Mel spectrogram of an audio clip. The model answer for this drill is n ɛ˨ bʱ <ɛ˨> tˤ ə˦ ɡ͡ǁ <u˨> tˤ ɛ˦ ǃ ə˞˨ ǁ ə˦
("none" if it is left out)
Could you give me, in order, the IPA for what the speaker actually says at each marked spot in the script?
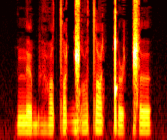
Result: ɛ˨, u˦

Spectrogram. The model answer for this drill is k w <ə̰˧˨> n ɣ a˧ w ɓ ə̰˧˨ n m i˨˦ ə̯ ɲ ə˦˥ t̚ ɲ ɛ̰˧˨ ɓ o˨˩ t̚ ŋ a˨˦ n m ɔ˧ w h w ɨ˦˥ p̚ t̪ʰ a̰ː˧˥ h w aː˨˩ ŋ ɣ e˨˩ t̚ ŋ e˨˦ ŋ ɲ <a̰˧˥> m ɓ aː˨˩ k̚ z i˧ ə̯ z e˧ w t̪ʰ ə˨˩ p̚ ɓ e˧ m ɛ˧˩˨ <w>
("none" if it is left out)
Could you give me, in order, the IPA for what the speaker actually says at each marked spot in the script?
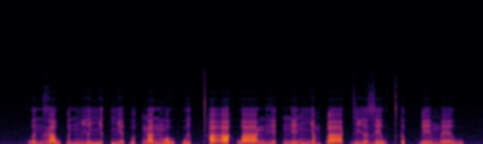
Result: ə̰˧˨, a̰˧˨, w

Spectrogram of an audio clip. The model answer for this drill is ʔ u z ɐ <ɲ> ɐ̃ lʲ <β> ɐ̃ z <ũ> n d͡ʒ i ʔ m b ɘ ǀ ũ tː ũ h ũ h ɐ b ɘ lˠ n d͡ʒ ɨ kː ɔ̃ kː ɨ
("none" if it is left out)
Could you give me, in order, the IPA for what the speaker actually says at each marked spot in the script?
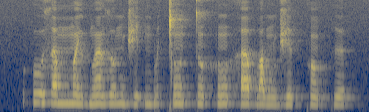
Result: mː, b, u

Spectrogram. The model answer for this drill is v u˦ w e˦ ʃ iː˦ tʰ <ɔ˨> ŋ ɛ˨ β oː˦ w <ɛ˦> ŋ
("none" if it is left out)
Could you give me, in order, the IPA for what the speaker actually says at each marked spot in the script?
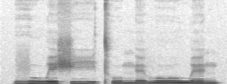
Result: o˨, ɛ˦

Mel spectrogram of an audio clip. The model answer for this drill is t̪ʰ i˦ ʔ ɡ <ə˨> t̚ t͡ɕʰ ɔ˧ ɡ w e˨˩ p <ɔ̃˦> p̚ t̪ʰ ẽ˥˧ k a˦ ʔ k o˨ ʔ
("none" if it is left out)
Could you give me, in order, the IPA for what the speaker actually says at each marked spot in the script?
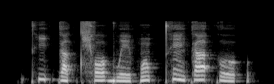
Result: a˨, ɔ̃˦

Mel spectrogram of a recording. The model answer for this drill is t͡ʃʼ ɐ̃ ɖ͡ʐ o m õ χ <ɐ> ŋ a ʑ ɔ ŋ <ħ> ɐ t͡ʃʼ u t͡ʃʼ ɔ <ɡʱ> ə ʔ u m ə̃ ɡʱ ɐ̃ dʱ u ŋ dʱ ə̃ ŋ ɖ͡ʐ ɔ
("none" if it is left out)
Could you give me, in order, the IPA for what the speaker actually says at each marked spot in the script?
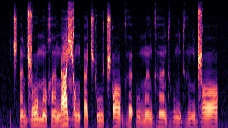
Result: ɐ̃, ʔ, ɡʱ

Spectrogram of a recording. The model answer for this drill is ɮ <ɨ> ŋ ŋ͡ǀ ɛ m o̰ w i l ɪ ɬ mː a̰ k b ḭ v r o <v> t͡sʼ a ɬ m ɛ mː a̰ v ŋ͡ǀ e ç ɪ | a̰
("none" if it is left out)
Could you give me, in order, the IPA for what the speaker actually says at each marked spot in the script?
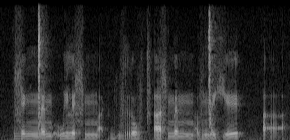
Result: e, v

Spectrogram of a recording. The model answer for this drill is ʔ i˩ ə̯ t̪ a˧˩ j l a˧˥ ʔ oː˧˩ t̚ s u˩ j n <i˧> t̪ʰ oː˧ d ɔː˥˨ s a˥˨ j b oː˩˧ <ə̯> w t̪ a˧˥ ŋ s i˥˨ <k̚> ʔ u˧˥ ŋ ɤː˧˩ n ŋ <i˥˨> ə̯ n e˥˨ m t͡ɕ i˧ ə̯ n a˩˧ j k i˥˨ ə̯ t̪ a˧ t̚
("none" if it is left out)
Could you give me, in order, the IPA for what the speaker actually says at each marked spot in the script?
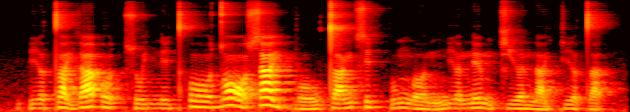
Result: i˩, none, k̚, i˧

